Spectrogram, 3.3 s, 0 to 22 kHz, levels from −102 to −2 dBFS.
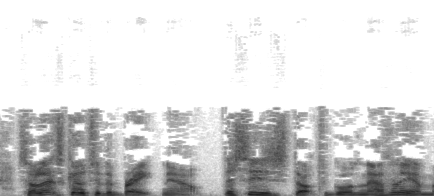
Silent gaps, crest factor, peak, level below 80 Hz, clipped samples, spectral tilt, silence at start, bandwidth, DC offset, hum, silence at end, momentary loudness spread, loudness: none; 14 dB; -6 dBFS; -58 dBFS; under 0.1%; -4.5 dB/octave; 0 s; 10.5 kHz; under 0.1%; none; 0 s; 7 LU; -21 LUFS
